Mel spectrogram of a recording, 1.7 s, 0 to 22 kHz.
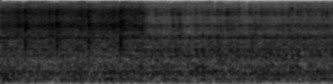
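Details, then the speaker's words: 1940 Globe A4020 Model 75 meat slicer running during knife polishing: faint light tick about four times a second over the motor hum, once per blade turn; something stuck on the knife, possibly a speck of paint. "You can hear that little tick. That would indicate to me that there's like a little nick of something on the blade."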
